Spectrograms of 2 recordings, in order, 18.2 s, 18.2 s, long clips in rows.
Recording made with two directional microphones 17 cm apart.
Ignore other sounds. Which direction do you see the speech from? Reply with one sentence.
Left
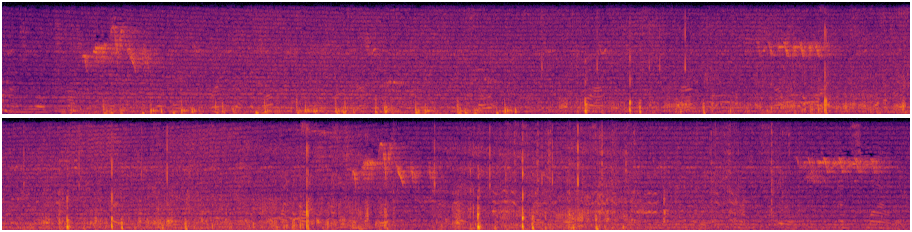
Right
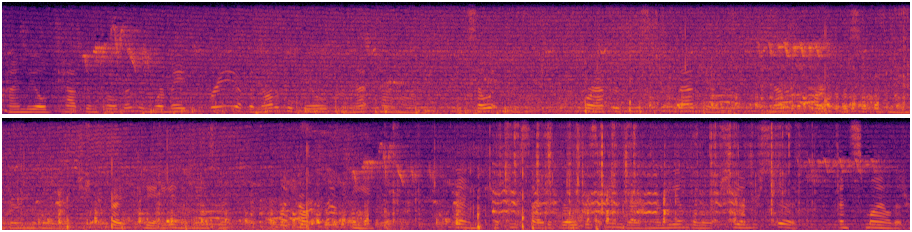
In this clip you hear the speech on the right.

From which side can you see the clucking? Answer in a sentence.
You can hear the clucking on the right.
